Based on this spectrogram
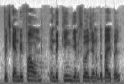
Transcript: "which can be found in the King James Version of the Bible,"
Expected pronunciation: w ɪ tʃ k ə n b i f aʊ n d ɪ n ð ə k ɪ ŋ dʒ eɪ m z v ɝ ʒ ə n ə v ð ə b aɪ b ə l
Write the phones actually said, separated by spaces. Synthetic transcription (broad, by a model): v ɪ tʃ k ə n b i f aʊ n d ɪ n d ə k ɪ ŋ dʒ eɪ m s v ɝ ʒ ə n ə v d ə b aɪ b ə l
